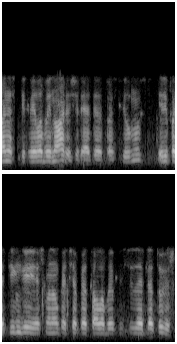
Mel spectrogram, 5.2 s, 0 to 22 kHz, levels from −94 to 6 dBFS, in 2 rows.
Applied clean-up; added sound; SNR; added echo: none; none; none; none.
